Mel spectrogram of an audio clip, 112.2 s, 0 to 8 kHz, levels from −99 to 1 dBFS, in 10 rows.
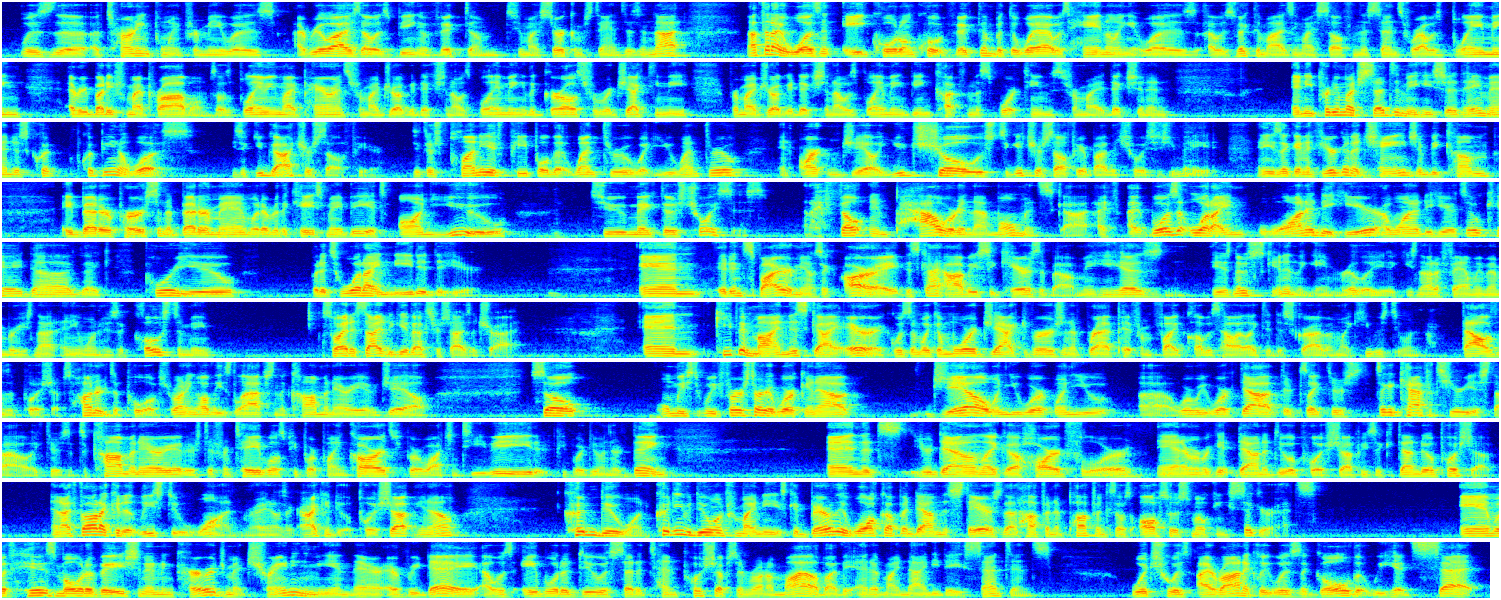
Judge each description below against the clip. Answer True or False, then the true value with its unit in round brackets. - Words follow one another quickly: True (245 wpm)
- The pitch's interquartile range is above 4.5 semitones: False (4.0 semitones)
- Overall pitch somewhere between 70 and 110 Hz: True (105 Hz)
